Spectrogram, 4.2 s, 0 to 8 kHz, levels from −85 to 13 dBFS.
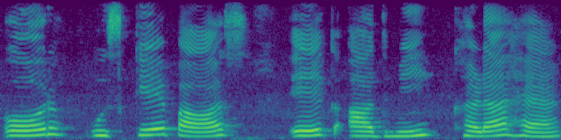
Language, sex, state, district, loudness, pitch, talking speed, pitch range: Hindi, female, Punjab, Pathankot, -13 LUFS, 275 Hz, 100 wpm, 255-305 Hz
